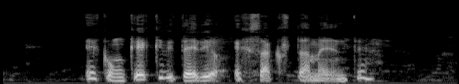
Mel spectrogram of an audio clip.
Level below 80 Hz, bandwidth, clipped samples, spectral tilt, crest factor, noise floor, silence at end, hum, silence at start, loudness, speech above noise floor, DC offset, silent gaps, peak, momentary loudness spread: -56 dBFS; 11.5 kHz; under 0.1%; -5.5 dB/octave; 20 dB; -58 dBFS; 0.85 s; none; 0.85 s; -20 LUFS; 39 dB; under 0.1%; none; -2 dBFS; 9 LU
